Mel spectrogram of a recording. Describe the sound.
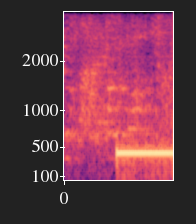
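A mobile phone error tone sounds as a loud, steady single-pitch beep that starts midway and holds unbroken to the end, after a short stretch of quieter speech.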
